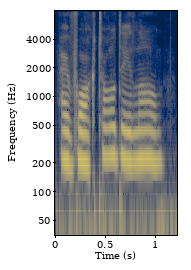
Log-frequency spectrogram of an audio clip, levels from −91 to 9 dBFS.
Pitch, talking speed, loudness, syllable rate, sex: 215 Hz, 295 wpm, -16 LUFS, 6.8 syllables/s, female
